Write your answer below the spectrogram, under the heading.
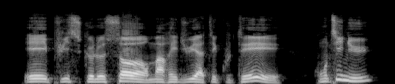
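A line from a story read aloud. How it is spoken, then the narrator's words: Exclaimed. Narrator (French): s'écria Don Quichotte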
